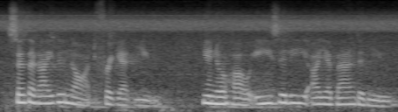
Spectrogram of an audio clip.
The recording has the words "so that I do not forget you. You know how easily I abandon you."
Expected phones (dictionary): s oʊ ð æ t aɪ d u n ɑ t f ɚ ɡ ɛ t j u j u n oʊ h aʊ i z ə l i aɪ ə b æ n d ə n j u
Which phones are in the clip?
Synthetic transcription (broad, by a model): s oʊ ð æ t aɪ d u n ɑ t f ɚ ɡ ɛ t j u j u n oʊ h aʊ i z ə l i aɪ ə b æ n d ə n j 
